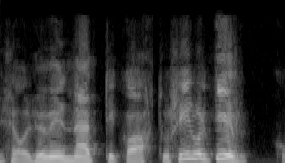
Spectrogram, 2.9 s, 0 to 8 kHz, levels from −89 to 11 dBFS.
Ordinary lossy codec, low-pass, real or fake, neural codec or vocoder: AAC, 32 kbps; 7.2 kHz; real; none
